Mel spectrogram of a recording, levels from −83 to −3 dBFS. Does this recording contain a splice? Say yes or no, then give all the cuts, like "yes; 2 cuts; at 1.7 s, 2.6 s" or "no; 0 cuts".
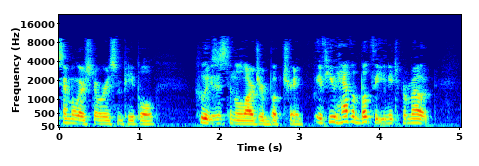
yes; 1 cut; at 3.1 s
